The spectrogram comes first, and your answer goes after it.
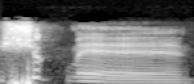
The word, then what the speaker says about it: Shookman: All right, from Shookman. Thanks for reading my last email Friday. By the way, Dave, my last name is phonetically pronounced Shookman, and Krakra is pronounced cray-cray and short for crazy.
